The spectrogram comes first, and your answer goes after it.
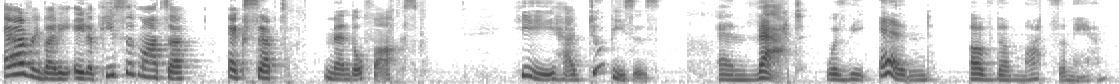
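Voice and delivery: ordinary delivery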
